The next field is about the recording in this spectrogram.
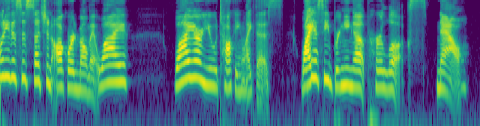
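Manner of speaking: normal talking voice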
